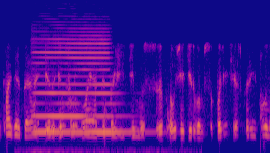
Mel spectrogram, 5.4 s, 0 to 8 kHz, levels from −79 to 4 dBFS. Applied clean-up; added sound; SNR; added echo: none; Bowed string instrument; -2 dB; none.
